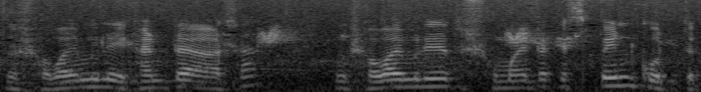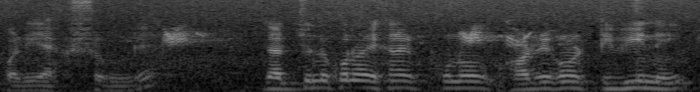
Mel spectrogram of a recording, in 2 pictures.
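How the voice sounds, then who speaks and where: A man with a West Bengal Bengali accent answers an interviewer in an explanatory, conversational way. His pitch is a little raised. Outdoor ambience and birdsong make the recording clearly noisy. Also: fast. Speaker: resort owner being interviewed.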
